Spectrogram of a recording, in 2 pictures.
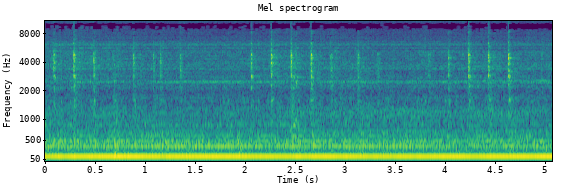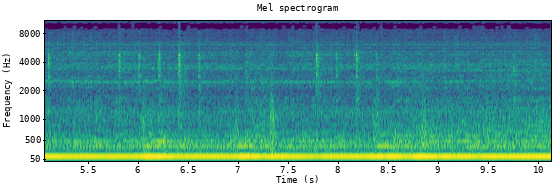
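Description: Drill press motor running with a steady hum while its twist bit is fed down into aluminum tube, with light scattered clicks from the cutting.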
